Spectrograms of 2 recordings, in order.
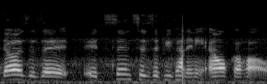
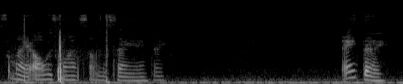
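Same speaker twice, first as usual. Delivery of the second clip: muttering to self; 2 semitones lower, 14 dB quieter, faster than usual. Real, not acted. Quiet muttered complaint.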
